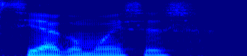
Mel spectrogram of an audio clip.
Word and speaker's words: Thiago Moises: Very interesting bout between Islam Makhachev versus Thiago Moises.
